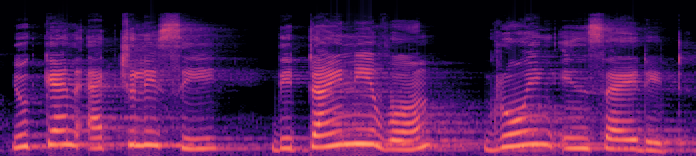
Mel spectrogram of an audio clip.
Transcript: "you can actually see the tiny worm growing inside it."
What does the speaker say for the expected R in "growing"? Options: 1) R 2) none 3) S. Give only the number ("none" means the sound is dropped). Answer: 1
